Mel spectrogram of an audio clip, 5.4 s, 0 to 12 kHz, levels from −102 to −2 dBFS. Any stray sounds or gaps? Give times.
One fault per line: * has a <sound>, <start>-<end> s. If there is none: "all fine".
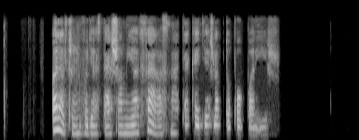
all fine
